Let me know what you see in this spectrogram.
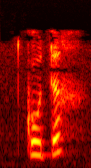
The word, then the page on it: d' Gutter: Bas-Rhin; Herrlisheim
